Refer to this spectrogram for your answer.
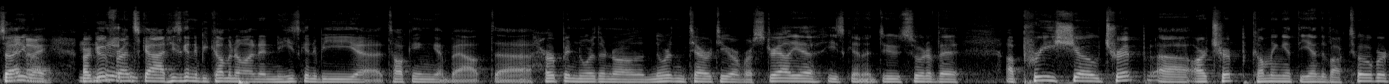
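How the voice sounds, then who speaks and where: Here a man with a Philadelphia accent talks at a moderate pace with hardly any pauses. His medium-pitched voice shows ordinary pitch variation. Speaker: podcast co-host. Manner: casual, conversational.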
